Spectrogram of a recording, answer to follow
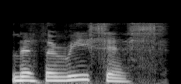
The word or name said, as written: lithuresis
